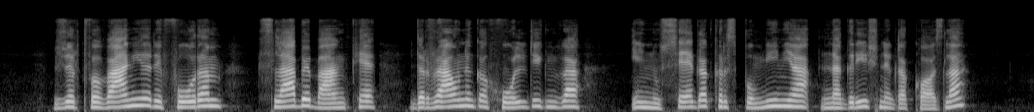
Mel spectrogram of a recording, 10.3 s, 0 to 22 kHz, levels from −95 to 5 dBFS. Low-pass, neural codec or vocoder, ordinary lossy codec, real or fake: 10.8 kHz; codec, 24 kHz, 3 kbps, HILCodec; none; fake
